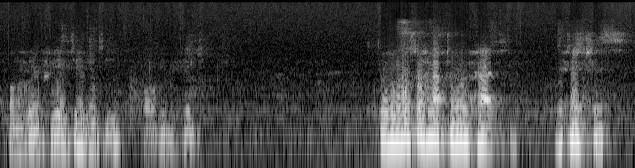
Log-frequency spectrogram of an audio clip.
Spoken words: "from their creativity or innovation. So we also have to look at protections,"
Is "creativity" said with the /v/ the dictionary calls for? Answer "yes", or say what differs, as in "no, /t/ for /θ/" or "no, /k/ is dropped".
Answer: yes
